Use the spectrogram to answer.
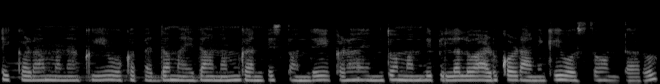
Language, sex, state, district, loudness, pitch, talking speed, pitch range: Telugu, female, Andhra Pradesh, Guntur, -34 LUFS, 195 Hz, 110 wpm, 190-200 Hz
